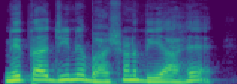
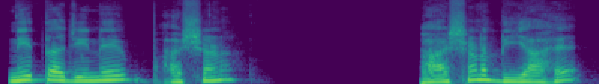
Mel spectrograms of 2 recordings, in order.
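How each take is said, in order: First: Said in the usual way. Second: Slow, drawn-out words with long pauses; slow dictation. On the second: Shown as a demonstration. Teacher dictating to students so they can write it, slowly. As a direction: spell out Netaji ने भाषण for writing, very slowly. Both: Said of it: "कई बार आएगा".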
